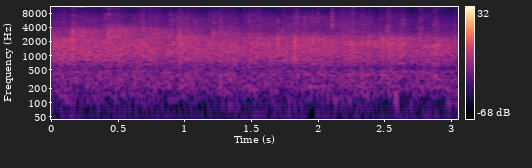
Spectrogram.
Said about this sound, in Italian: Fatevi un applauso per essere qua di venerdì sera a sentire cose sulla Cina.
